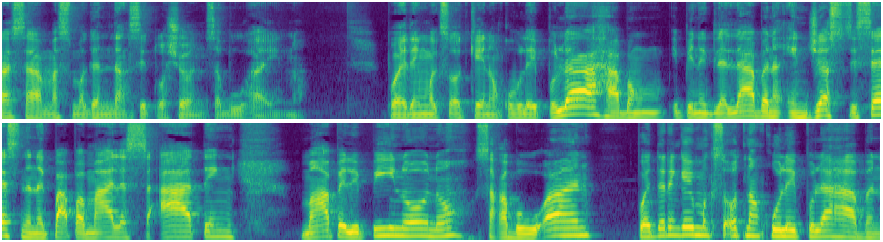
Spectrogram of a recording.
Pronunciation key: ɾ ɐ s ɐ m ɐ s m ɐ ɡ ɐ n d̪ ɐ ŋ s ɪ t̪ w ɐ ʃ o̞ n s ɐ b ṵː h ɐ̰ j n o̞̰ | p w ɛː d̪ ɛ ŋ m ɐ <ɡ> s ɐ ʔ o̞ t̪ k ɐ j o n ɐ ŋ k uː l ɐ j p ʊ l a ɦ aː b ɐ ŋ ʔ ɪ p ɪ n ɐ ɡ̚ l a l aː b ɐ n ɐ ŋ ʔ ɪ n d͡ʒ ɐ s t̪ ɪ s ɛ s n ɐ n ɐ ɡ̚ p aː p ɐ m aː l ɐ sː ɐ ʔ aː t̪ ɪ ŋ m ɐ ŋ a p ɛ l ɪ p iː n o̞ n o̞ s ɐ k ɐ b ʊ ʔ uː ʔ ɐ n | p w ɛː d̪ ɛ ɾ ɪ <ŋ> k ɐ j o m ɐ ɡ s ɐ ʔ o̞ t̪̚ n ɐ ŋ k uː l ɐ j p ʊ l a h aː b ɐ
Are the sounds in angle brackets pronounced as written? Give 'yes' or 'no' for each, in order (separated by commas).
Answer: yes, no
